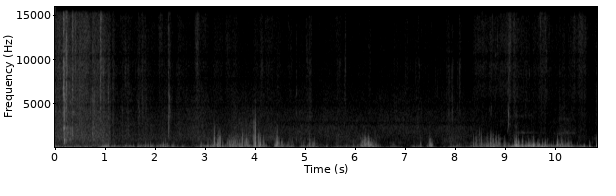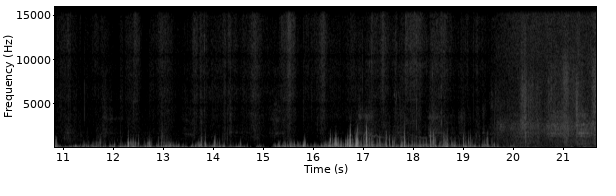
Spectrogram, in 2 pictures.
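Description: Footsteps of a person walking over heather and rough rocky ground: irregular thuds and scuffs, pausing briefly twice, with wind rumbling on the microphone.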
